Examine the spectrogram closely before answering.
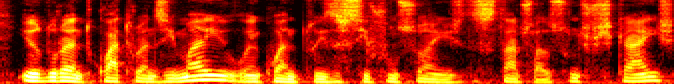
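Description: The recording is very clean with a silent background. A man speaks with a somewhat breathy sound. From Portugal, Lisbon. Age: 50s. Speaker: lawyer and former government official. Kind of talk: interview.

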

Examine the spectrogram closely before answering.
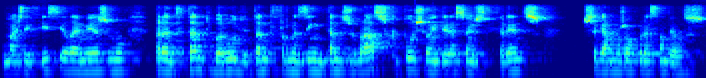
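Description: Fairly quick, monotone speech from a man with a fairly high pitch and flat intonation. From Minho, Braga district, northern Portugal. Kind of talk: radio interview.

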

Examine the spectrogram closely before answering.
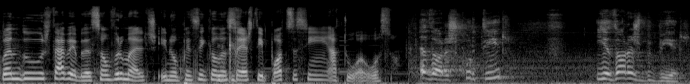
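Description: The speaker talks at a fairly quick pace with lively intonation, in a European Portuguese accent. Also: woman, fairly high pitch for a woman. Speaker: comedian. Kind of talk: comedic commentary on reality TV clips.

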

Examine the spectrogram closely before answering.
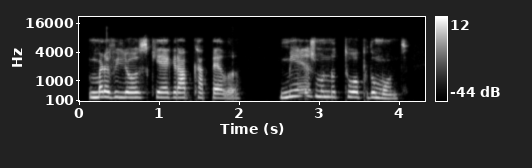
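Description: A plain, everyday voice from a woman, fairly high in pitch and at a fairly slow pace. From northern Portugal, Viana do Castelo. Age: 30s. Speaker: singer. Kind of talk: interview.

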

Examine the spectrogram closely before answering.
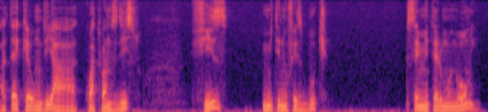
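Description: Very deep and low, this man's voice has a dark, mellow tone, ordinary pitch variation, and a moderate pace. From France, Portuguese parents. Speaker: visual artist. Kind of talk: interview. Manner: halting.

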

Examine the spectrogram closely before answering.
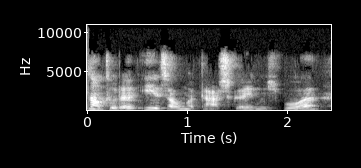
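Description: Very deep, low pitch from a woman with an English accent, lively intonation and a fairly slow pace. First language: English (speaking Portuguese). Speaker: illustrator. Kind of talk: casual chat. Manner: halting.

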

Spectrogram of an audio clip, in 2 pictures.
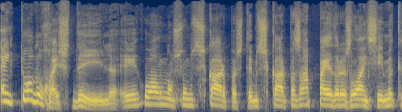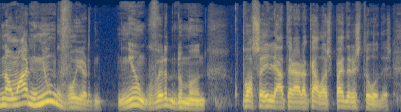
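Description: With hardly any pauses, a man speaks at a moderate pace and fairly high pitch, his voice making very wide pitch swings in a very clean, silent-background recording that is dry and close with no echo. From Madeira, Portugal. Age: 60s. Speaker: doctor and political commentator. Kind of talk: radio panel discussion.

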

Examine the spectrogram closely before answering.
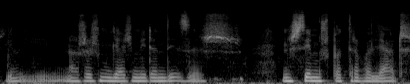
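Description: In a very clean recording with a silent background, a woman speaks at a fairly slow pace with a very deep, low pitch. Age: 50s. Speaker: local election candidate. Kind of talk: interview.

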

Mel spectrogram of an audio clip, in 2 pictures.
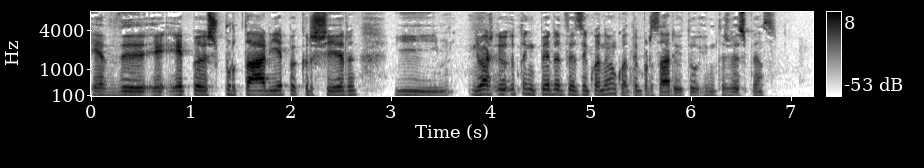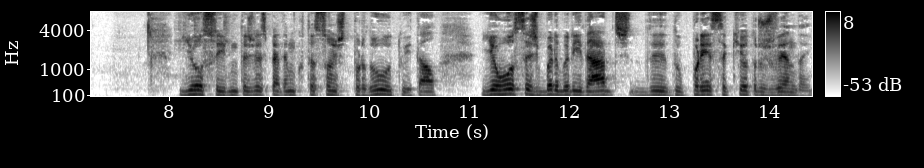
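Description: A man with a medium-pitched, somewhat breathy voice speaks at a fairly quick pace with fairly even intonation, in a very clean recording with a silent background. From Lisbon, Portugal. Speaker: pastry shop owner. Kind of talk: casual chat. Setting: studio.

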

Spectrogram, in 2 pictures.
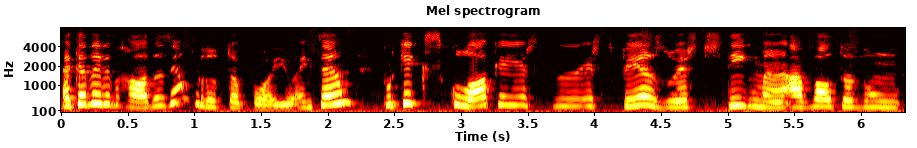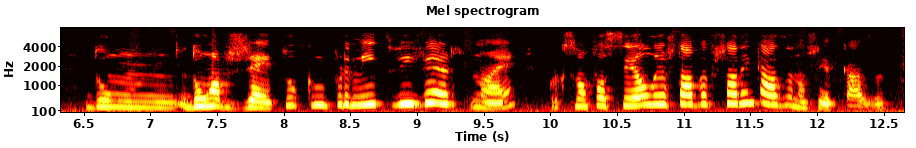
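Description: A woman with a Porto accent, high-pitched and fairly quick, with very wide pitch swings, big swings in loudness, and music in the background. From Porto, northern Portugal. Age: 30s. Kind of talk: radio interview. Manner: hesitant with frequent fillers and repetitions.

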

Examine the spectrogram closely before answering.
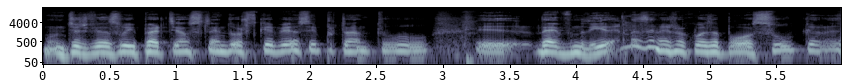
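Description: Fairly quick and lively in intonation, a man speaks with a fairly high pitch and a dark, mellow tone. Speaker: cardiologist. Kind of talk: radio interview. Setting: studio.

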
